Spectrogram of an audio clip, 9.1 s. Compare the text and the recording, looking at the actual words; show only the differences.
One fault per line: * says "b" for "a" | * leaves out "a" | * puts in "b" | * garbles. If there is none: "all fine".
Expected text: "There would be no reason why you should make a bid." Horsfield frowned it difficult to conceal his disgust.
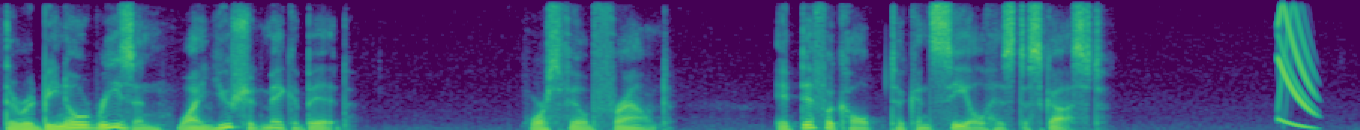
all fine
